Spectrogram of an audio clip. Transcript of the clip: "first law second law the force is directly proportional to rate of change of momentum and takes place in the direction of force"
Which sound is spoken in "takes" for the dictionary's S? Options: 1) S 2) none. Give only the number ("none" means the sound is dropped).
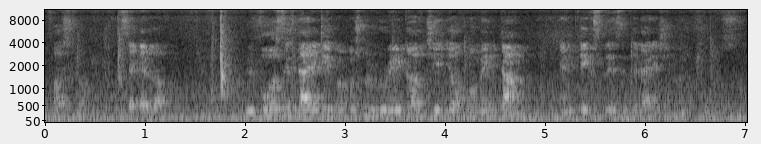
1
